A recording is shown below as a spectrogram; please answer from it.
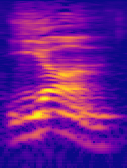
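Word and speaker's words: よん: Muchos dirán que 4 también se dice Yon. Yon, y es verdad, así. En este caso, la Y se pronuncia como una I.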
